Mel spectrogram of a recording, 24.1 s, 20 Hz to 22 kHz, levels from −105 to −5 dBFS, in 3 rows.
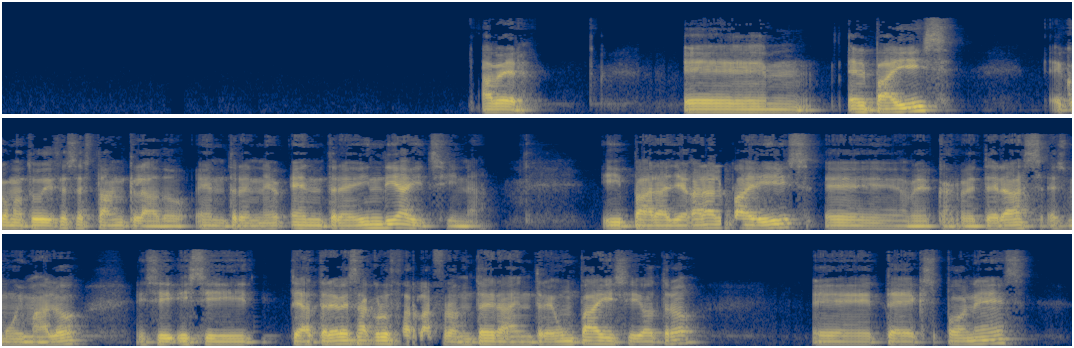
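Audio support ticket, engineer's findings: Call audio freeze, 1.25–1.39 s. Audio stops for about 0.14 s, mostly silence (about 110 ms) after a brief fading tail. Likely jitter buffer underrun from delayed packets; receiver extended last sound then gave up. Unlike a dropout, nothing lost: audio resumes exactly where it halted, gap inserted, timeline pushed back about 118 ms.

Short stall from a late packet, 17.95–18.02 s. Last sound held about 56 ms too long, slight buzz or dip, no silence. Jitter buffer ran dry, receiver stretched the final sound until the packet landed. Shorter than the 1.25 s freeze and filled with sound instead of going quiet. No content missing, continues from same point.

Jitter buffer speed-up, 7.23–9.04 s and 20.58–21.26 s. Speech runs about 6% fast, sounds hurried, pitch unchanged. Buffer overfilled, receiver cut repeated pitch-period-length slices to drain excess delay, around 150 ms removed in the first span, around 50 ms in the second. 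Unlike resampling or tape-speed error, no pitch rise.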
